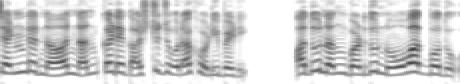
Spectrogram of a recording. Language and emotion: Kannada, fearful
